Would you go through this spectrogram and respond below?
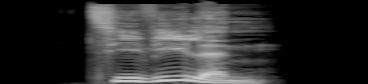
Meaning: inflection of zivil: 1. strong genitive masculine/neuter singular 2. weak/mixed genitive/dative all-gender singular 3. strong/weak/mixed accusative masculine singular 4. strong dative plural
- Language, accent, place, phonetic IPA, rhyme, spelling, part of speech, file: German, Germany, Berlin, [t͡siˈviːlən], -iːlən, zivilen, adjective, De-zivilen.ogg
